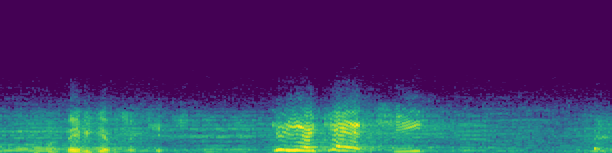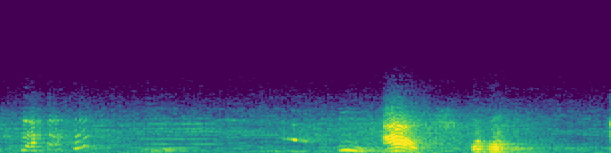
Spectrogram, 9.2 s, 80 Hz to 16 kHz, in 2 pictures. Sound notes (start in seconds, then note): 4.4 laughs; 6.6 whistles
